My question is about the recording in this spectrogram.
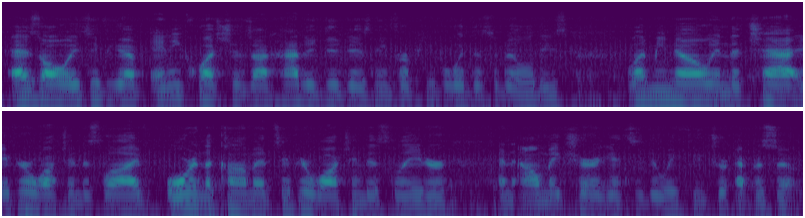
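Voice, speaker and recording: A man hosting a casual live stream from inside a small trailer, talking to his chat in a halting way with repeated words. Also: mid-range voice, fairly even intonation, a little hiss or hum, poor audio. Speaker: host of a live show.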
